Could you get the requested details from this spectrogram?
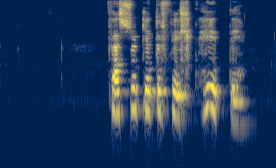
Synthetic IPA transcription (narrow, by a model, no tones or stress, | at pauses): θɛsːʏcɛːt̪ʏɾ̥fɪl̥t̪hɪːt̪ɪ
